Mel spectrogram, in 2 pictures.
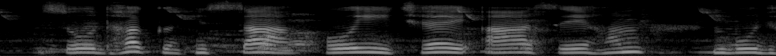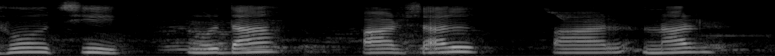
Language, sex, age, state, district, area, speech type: Maithili, female, 30-45, Bihar, Madhubani, rural, read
